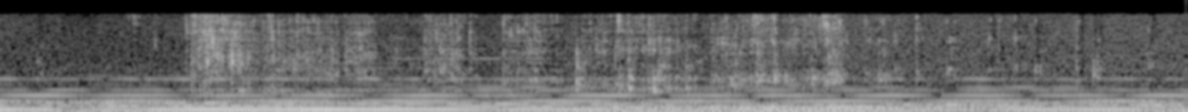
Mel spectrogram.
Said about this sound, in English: You are standing on holy ground, and as I pour libation, I will pour libations to the east, west, and south in all four cardinal directions.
